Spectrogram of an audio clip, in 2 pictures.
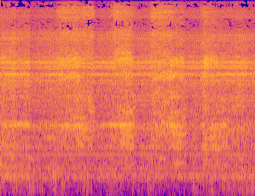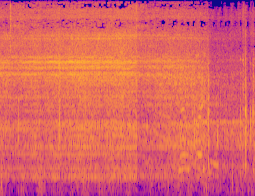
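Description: Wood lathe running with a steady motor whine. A hand-held turning tool scrapes and cuts the spinning wooden quail-call blank in short passes, mostly in the first few seconds.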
